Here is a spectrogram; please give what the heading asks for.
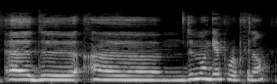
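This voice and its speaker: A woman's voice: mid-range voice, fairly even intonation, slow, a little mellow. A young woman chatting casually as a manga vlogger, rambling with lots of fillers and restarts, on a built-in device mic. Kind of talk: casual chat.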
